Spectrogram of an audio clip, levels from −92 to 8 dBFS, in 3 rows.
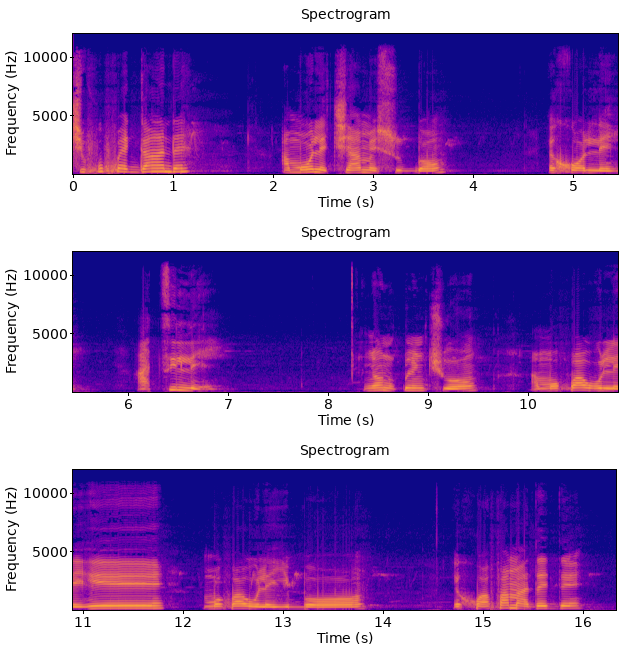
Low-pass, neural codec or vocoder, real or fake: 10.8 kHz; none; real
